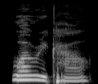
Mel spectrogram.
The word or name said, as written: worricow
